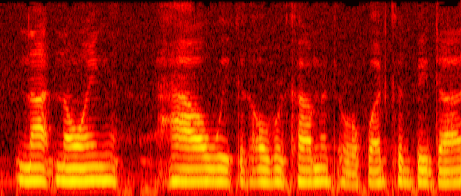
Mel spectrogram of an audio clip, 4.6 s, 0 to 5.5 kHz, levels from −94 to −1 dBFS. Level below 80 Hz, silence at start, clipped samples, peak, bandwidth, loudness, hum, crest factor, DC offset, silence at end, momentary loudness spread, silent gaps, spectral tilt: -58 dBFS; 0 s; under 0.1%; -18 dBFS; 5.4 kHz; -33 LUFS; none; 14 dB; under 0.1%; 0 s; 8 LU; none; -10 dB/octave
